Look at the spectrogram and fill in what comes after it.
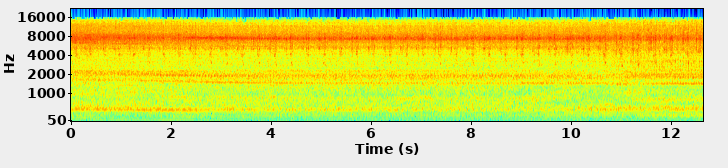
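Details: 2013/14 VW Gol G6 engine, mostly on cold morning starts: thin steady high-pitched squeal over an even idle; dealer first blamed alternator belt, actual fault was the timing belt, replaced under warranty.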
